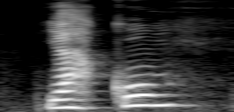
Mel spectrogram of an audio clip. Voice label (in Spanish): inyección, Mixe, Mujer; Moderno; INALI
